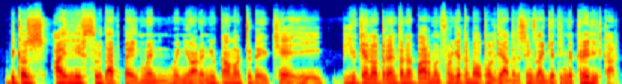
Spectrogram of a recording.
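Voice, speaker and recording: A man's voice: fairly low pitch, no echo, clean studio sound. A man from Romania, a startup founder answering interview questions with frequent fillers and restarts. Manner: hesitant, many fillers and restarts.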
